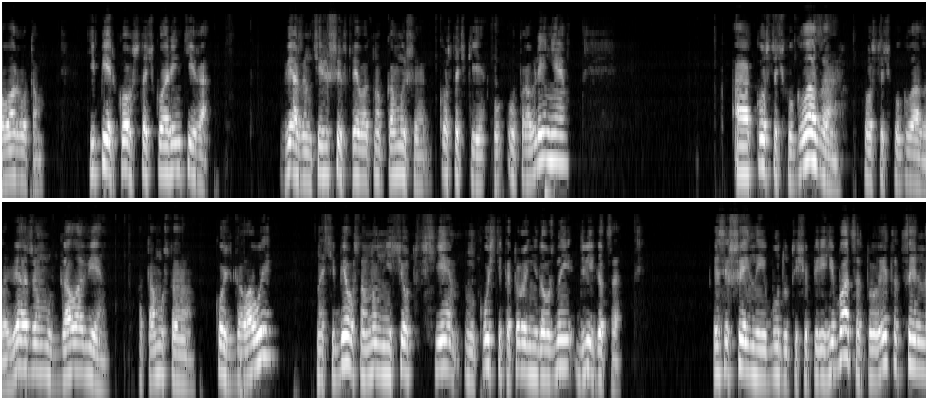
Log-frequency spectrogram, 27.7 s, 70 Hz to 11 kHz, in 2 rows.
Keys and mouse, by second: 1.3 click, 3.5 shift+middle click, 4.6 shift+click, 7.2 ctrl+p, 10.6 KP_3, 11.6 click, 12.7 click, 14.3 shift+middle click, 17.3 ctrl+p.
